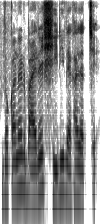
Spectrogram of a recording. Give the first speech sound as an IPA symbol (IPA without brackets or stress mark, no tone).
d̪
